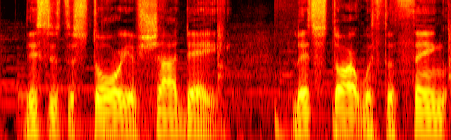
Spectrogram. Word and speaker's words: Sade: People said Sade. They said it like it rhymed with made. It's Sade. 2 syllables, soft.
